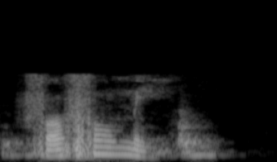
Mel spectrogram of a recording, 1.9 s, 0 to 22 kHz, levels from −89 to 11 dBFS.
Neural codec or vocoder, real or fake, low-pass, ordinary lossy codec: none; real; 7.2 kHz; AAC, 16 kbps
